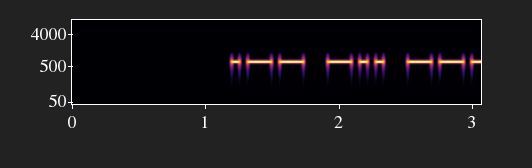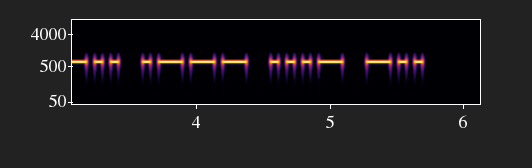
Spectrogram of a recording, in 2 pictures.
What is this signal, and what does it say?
Morse code, heard as a keyed tone, about 21 wpm, 700 Hz. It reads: WD8JVD
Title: USA Callsign DE Callsign 20wpm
